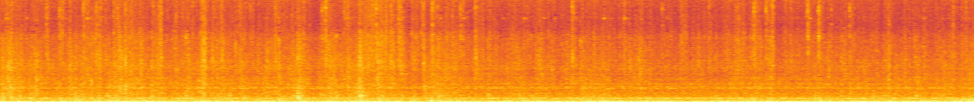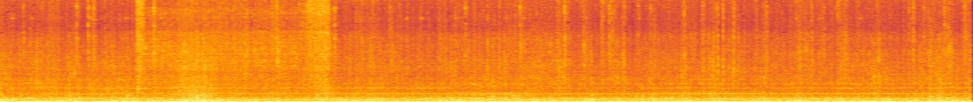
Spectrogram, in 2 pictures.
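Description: Tezgaam Express passenger train running at speed, heard from on board: a loud, steady rumble of the carriage on the rails. A faint steady whine joins about halfway.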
